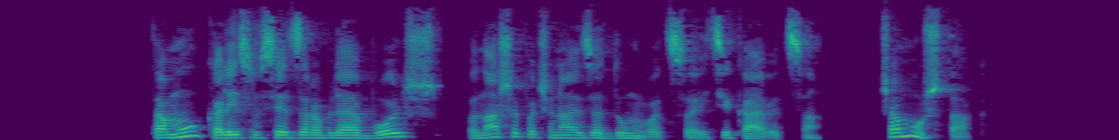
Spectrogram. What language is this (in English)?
Belarusian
